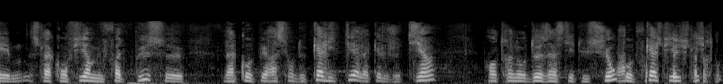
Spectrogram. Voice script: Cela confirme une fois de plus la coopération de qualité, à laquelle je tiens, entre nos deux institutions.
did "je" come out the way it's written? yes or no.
yes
